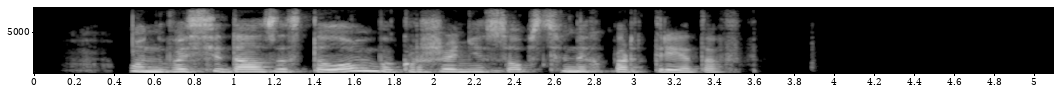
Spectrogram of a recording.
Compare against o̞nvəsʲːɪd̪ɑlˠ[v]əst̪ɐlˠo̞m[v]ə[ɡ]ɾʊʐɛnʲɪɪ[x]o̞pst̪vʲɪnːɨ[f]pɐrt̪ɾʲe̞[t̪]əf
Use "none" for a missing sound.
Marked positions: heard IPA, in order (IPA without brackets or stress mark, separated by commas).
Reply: z, v, k, s, x, t̪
